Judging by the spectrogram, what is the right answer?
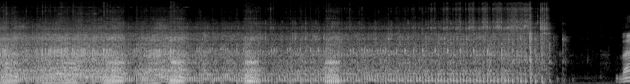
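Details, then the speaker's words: McCulloch two-stroke strimmer, won't run off choke: it sputters in uneven bop-bop pops and won't rev when the throttle opens. It is running lean and starved of fuel, and a blocked fuel filter is suspected. "That sound, when you rev it, it goes bop, bop, bop, and doesn't rev. That means it hasn't got enough petrol."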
